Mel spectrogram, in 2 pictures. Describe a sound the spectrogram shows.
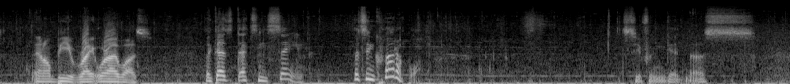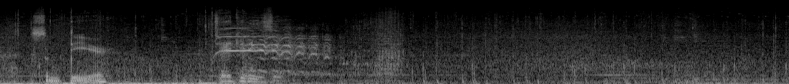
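Horse hooves pound steadily on a dirt path at a gallop.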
